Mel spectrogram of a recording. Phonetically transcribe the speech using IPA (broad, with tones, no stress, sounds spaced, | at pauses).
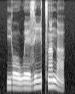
j oː˨ w eː˨ z iː˦ t͡s ã˦ n a˨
